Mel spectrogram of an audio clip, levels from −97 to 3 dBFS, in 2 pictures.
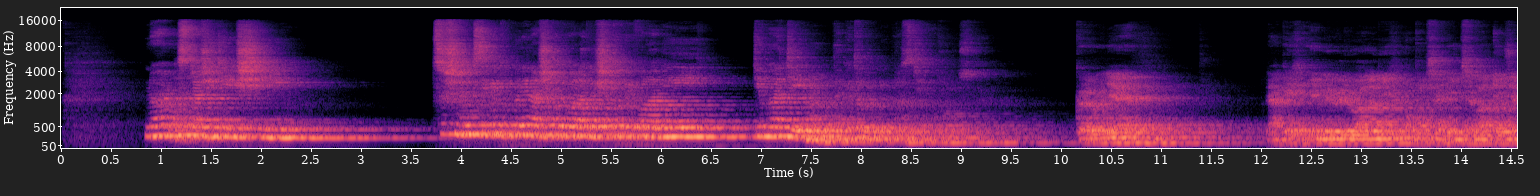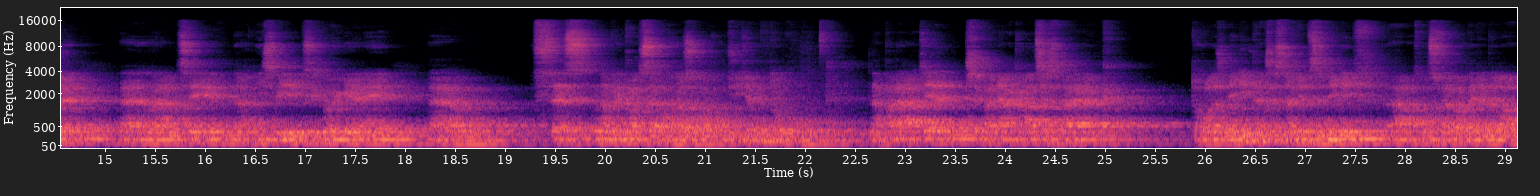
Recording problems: room echo; strong; dies away in 2.3 s
off-mic speech; far

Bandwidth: 16 kHz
